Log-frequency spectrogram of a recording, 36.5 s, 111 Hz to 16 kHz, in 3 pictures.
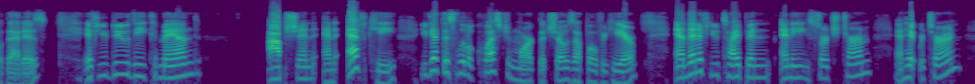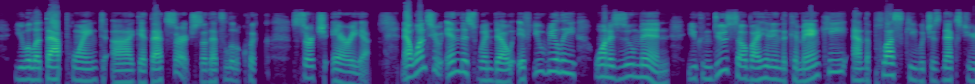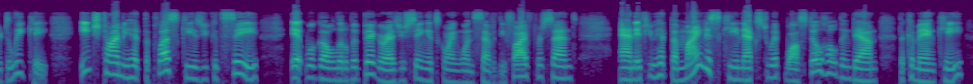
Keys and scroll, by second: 4.4 alt+f, 25.3 =, 26.9 =, 28.4 =, 36.2 -.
